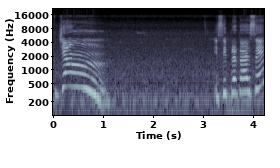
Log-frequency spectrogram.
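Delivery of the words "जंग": जंग stretched very slowly, nasal ng held; slow teaching demo. Shown as a demonstration. Teacher showing students how to say जंग, very slow. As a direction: draw out जंग for learners. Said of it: "तो उच्चारण होगा".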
